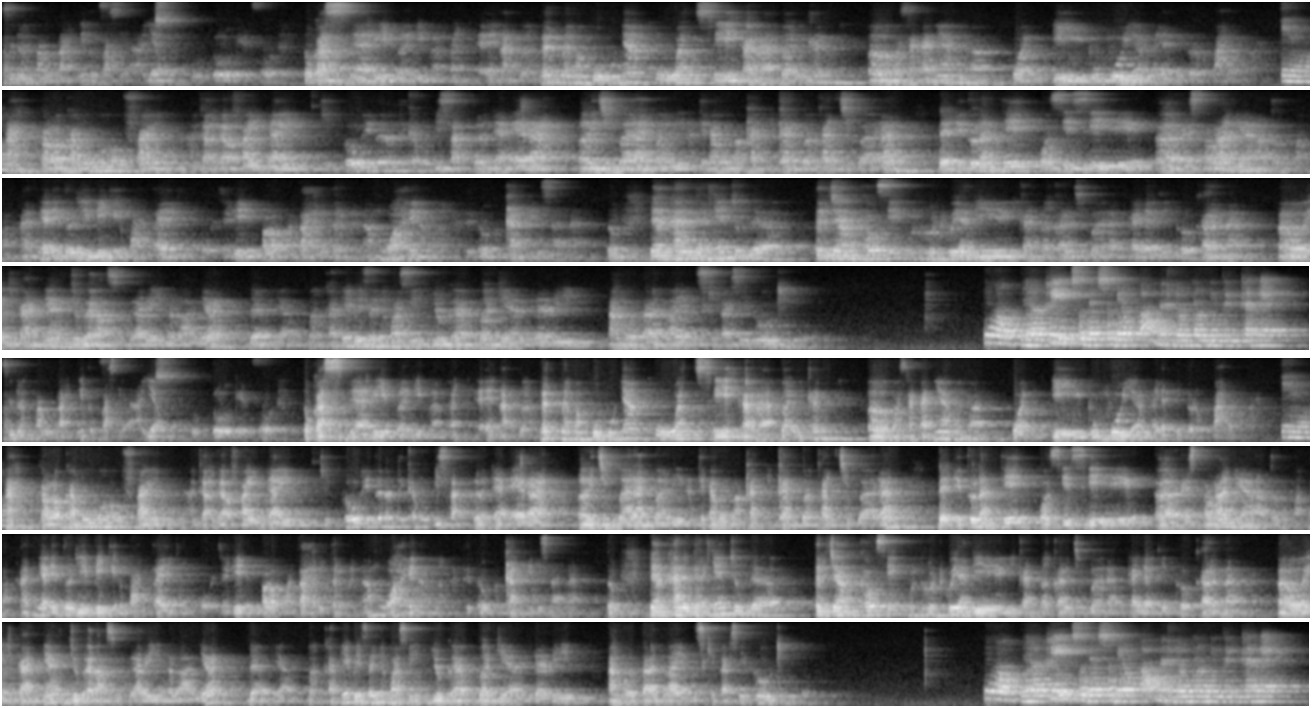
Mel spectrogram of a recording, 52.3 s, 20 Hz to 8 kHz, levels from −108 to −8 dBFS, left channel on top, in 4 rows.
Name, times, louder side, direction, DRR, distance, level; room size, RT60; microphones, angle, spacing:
voice 1, 0.0-1.6 1.9-2.3 2.6-2.7 3.0-8.4 8.7-12.3 13.1-18.5 18.8-22.1 22.4-27.9 28.1-30.6 30.9-31.9 32.2-32.3 32.6-33.9 34.3-38.6 38.9-41.4 41.7-44.9 45.3-47.0, right 4 dB, 65° right, 5 dB, 0.3 m, -27 dB
voice 2, 12.8-13.1 49.0-51.9, equal, 90° left, -5 dB, 1.0 m, -21 dB
2.9 x 2.1 x 2.2 m, 1.0 s
head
